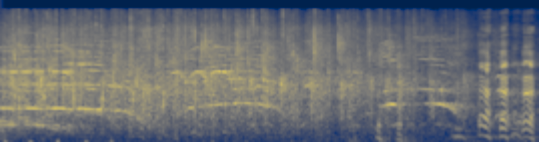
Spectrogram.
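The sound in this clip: An audience claps and cheers in steady applause for a first-time guest on a comedy show. The clapping thins out as voices start talking over it near the end.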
